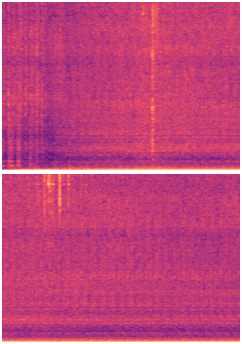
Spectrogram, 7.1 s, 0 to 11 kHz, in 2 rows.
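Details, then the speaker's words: VW T3 camper with AHU TDI diesel, first start after swapping the blown turbo for a used unit. Oil pressure was slow to build on crank and it had sat for months. Steady low rumble at idle, no knocks or whistles, slight exhaust smoke: normal idle. "we have all the pressure all right that sounded good everything's looking all right here"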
